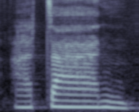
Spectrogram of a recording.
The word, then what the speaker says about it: อาจารย์: อาจารย์ 아짠. 좀 장모음으로 길게 발음해 주시면 되고요.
